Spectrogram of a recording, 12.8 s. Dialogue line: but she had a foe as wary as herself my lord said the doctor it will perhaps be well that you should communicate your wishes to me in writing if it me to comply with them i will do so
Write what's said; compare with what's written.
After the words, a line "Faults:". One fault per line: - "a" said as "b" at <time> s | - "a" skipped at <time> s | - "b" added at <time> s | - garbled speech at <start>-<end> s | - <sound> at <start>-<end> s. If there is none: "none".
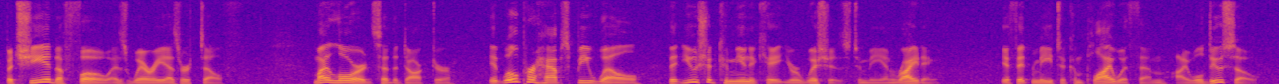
but she had a foe as wary as herself my lord said the doctor it will perhaps be well that you should communicate your wishes to me in writing if it me to comply with them i will do so
Faults:
- dropout at 1.9-2.0 s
